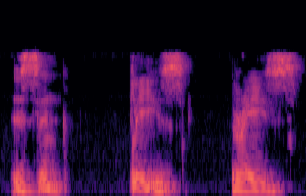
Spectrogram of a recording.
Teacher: It is a voiced alveolar fricative.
